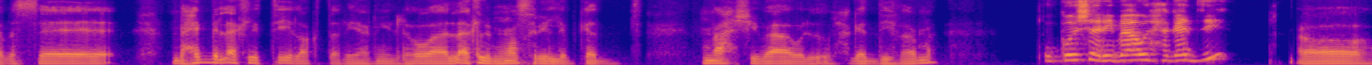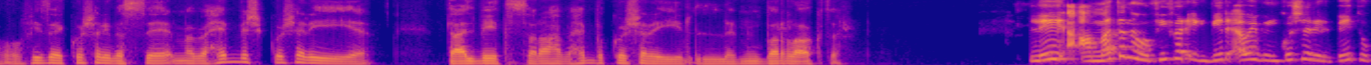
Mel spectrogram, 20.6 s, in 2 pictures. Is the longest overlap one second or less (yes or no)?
yes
